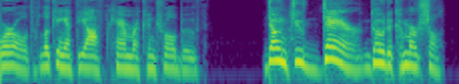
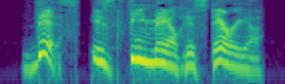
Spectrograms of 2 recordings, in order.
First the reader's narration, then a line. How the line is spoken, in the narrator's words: Stephanie shouted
